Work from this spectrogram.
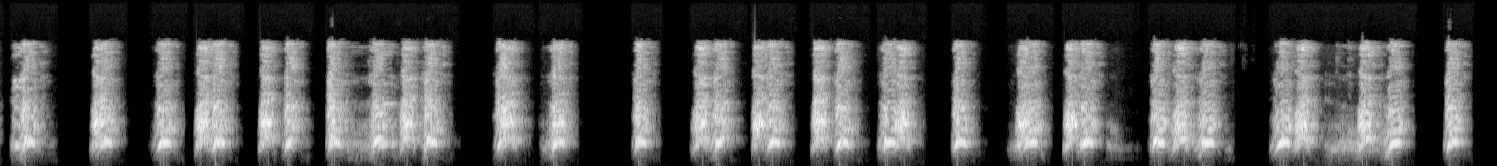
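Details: Steady dog barking for fifteen seconds, about thirty short barks, often in quick pairs, keeping up an insistent, fairly even pace with no other noise.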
